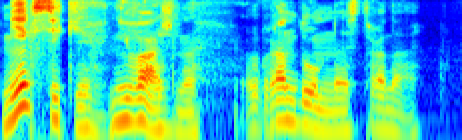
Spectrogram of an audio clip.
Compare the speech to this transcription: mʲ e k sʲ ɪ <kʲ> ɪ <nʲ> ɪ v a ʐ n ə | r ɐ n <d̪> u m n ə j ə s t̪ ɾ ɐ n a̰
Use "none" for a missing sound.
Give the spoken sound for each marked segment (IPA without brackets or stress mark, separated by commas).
kʲ, nʲ, d̪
